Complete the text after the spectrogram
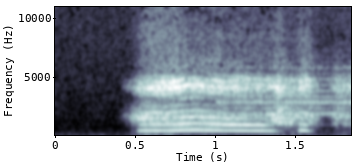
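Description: A hungry stomach grumbling, rendered as a loud, drawn-out whining tone that slowly sags in pitch for about a second, then a brief second squeak, with no talking.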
